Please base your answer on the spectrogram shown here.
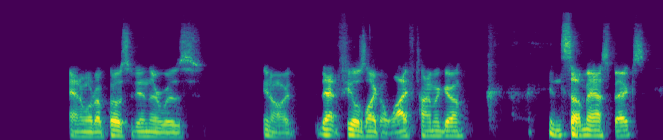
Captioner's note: laughter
